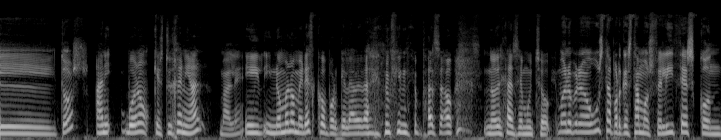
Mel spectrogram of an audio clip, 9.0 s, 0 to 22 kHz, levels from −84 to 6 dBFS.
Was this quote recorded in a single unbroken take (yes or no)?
no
